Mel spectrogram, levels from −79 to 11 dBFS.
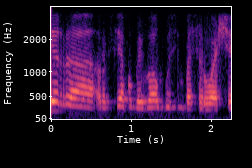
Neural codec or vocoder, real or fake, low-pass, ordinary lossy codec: none; real; 3.6 kHz; Opus, 16 kbps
